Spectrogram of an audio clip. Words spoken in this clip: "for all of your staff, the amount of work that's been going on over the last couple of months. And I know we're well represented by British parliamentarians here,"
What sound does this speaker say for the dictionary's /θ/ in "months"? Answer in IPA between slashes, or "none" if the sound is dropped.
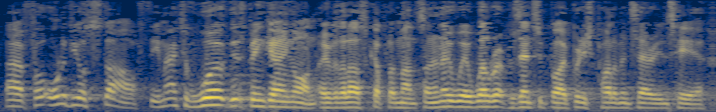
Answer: /θ/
